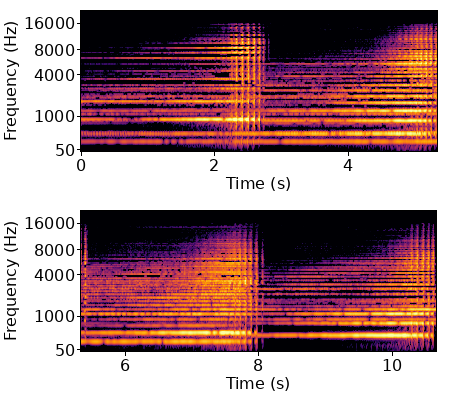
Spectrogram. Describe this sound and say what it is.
EVM grand piano sounding nice
reversed-piano, melodic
